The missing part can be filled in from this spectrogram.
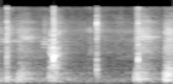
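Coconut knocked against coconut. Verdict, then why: Cracked. A cracked coconut, its crack hard to see, is knocked five times in separate short taps. Each knock gives a dull, short "buk" with a low body and a faint higher tone, and that sound shows the sorter the coconut is cracked.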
